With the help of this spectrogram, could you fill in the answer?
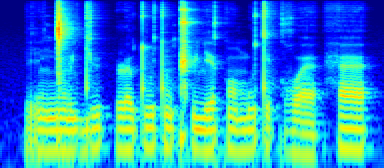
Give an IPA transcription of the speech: r ẽ ŋ͡ǀ ẽ ɾ u lʲ d y | ɭ æ tʷ i t ũ ǁʰ y lʲ a k ɔ̃ m u t e k ʁʷ æ | h æ

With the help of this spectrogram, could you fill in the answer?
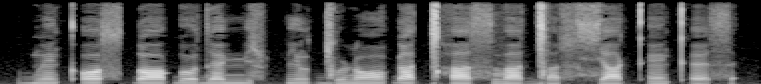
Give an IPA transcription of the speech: b ẽ kʼ ɔ s ɗ ɒ ɠ o d ɛ mʲ o ɬ pʲ ũ l ɡ͡ǀ u ɳ ɔ̃ ɠ a ǀʰ a s v a ɡ͡ǀ a ɬ ɕ a kʼ ẽ kʼ ɛ s

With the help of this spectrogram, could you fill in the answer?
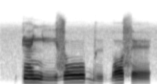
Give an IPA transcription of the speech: k ɛ̃˦ ɲ iː˧ z oː˦ b ɨ˨ ɡ͡b ɔ˦ s ɛ˨

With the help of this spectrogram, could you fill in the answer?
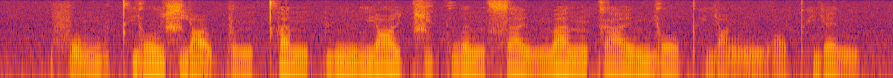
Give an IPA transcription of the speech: f ɤ̰˨˩ m u˥ t̪ʰ j o˥ ʊ̯ ɕ j ɑ̰˨˩ ʊ̯ p ə˧˥ n t̪ʰ a˥˧ n p i˥˧ ŋ l j ɑ˥˧ ʊ̯ t͡ɕ y˥˧ k w ə˥˧ n s a˥˩ ɪ̯ m a˥ n k a˧˥ ɪ̯ m j o˥˩ ʊ̯ pʰ j ɑ̰˨˩ ŋ n̪ w ɔ˧˥ pʰ j ɛ˥˩ n

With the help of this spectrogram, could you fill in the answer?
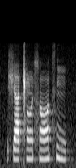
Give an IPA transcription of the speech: ʃ a ǁ õ s ɔ̃ t͡s ĩ

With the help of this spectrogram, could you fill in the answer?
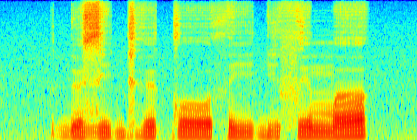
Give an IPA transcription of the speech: ɠ ʏ z i ɡʱ ʏ k oː θ iː ɠ i f ɪ m ʌ

